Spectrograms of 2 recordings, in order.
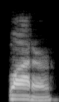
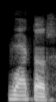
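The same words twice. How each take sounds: First: The word is said in an American accent. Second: The word is said in an Indian accent. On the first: "In American accent, I'm not sure, but maybe it's like water" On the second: "in India, we say water"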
